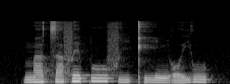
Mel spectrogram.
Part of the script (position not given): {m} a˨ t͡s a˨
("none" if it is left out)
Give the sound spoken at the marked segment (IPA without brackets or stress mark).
m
